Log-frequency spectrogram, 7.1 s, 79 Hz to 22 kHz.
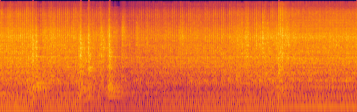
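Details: John Deere 410C backhoe diesel after battery replacement, alternator charging at 13 V: a few knocks and clunks, then steady even low drone at idle; running fine.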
